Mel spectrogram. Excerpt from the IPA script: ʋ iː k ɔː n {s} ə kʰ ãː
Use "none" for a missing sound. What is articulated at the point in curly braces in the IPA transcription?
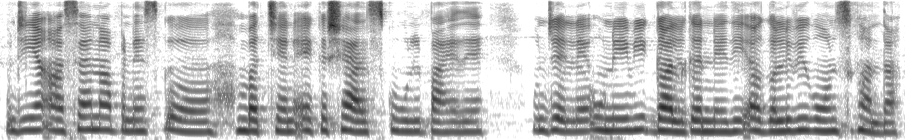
s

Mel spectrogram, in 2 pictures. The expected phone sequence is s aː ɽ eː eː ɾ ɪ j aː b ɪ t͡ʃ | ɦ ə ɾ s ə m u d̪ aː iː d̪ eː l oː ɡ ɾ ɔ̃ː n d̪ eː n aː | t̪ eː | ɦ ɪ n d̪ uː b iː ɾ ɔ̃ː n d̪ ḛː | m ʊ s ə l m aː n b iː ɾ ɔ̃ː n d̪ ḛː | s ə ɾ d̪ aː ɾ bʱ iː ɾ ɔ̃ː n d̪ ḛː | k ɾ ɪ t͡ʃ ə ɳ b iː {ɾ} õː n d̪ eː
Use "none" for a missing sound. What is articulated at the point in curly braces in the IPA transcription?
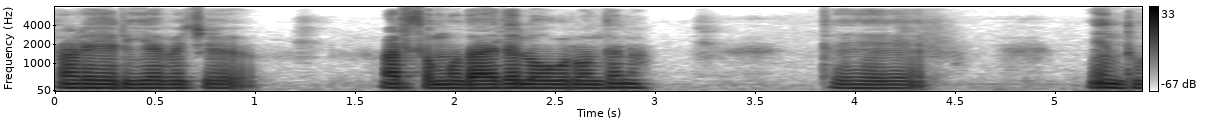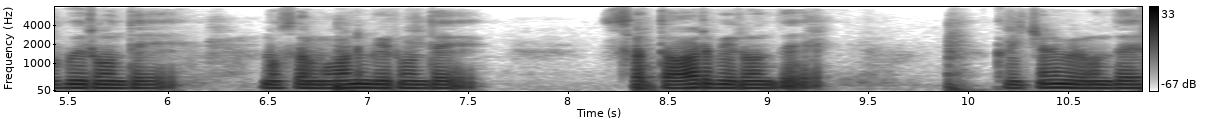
ɾ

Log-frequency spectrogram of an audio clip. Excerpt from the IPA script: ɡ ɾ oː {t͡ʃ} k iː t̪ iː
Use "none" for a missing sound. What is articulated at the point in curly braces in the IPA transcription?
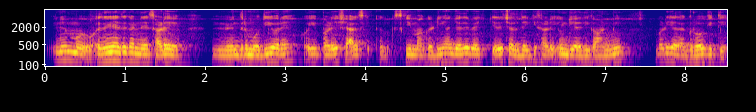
none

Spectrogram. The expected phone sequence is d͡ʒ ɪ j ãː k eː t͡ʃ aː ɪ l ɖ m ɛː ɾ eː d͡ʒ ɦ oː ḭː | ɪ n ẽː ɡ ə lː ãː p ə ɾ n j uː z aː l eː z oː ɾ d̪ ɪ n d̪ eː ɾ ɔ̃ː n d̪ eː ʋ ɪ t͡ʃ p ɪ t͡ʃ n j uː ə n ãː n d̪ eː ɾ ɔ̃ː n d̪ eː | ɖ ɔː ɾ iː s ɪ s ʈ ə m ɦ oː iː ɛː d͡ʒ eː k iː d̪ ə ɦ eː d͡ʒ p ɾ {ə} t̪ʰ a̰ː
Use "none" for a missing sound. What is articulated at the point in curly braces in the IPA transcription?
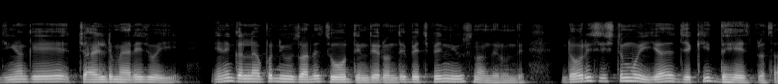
ə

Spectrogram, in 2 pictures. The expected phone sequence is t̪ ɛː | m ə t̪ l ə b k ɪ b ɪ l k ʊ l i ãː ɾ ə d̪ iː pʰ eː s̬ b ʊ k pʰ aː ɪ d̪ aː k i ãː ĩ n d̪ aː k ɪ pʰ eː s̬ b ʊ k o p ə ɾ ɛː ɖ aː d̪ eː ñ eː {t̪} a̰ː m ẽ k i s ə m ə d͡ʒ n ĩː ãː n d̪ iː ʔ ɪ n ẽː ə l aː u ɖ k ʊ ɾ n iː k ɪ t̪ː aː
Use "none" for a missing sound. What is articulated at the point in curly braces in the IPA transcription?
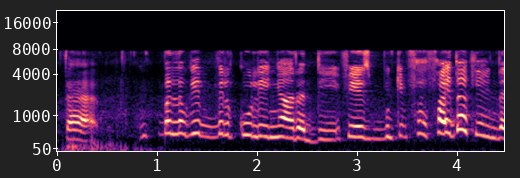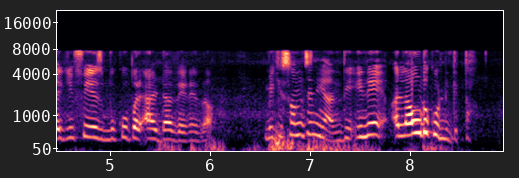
d̪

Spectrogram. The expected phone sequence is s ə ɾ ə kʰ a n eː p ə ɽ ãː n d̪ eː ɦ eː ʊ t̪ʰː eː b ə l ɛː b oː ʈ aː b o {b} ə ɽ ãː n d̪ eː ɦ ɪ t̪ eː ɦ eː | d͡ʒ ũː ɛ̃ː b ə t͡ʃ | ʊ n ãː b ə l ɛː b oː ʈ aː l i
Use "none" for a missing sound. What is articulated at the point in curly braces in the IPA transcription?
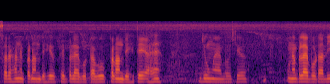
p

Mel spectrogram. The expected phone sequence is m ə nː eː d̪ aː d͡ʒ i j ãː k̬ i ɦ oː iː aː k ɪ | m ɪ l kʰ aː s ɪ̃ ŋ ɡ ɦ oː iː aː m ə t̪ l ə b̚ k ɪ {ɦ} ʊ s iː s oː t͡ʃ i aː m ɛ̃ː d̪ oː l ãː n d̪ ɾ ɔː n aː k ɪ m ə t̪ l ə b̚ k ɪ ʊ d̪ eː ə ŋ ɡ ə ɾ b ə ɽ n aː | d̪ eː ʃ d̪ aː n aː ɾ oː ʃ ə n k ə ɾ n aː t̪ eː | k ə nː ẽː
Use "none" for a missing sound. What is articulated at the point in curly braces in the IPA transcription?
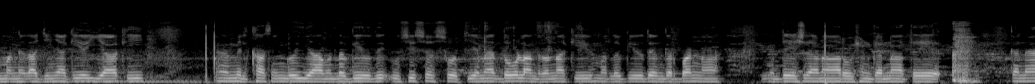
none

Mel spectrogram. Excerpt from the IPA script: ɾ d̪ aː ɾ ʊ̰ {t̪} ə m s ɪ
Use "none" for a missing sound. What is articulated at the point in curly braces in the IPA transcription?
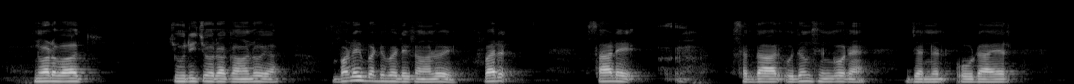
d̪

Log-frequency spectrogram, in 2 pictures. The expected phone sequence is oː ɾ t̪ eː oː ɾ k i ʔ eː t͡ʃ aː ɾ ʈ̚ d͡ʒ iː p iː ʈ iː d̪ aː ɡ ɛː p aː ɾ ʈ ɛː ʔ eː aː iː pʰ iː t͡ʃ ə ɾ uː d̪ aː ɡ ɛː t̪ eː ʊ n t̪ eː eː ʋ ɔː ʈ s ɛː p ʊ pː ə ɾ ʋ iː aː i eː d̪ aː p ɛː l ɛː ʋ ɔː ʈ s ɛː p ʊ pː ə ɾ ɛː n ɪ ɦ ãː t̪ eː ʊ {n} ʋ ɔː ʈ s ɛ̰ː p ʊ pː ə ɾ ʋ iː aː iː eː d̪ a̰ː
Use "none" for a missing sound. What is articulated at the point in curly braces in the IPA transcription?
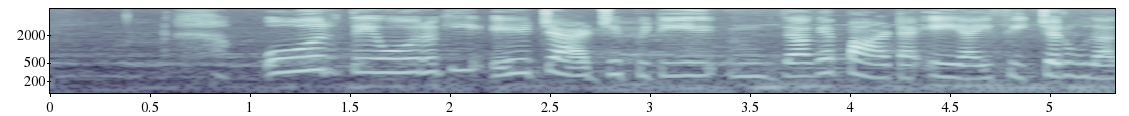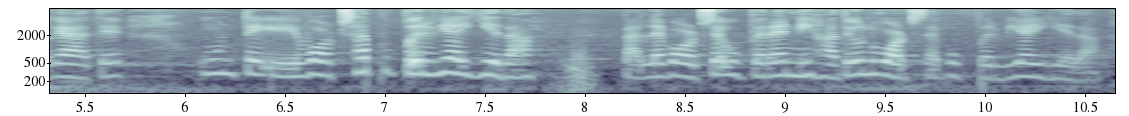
n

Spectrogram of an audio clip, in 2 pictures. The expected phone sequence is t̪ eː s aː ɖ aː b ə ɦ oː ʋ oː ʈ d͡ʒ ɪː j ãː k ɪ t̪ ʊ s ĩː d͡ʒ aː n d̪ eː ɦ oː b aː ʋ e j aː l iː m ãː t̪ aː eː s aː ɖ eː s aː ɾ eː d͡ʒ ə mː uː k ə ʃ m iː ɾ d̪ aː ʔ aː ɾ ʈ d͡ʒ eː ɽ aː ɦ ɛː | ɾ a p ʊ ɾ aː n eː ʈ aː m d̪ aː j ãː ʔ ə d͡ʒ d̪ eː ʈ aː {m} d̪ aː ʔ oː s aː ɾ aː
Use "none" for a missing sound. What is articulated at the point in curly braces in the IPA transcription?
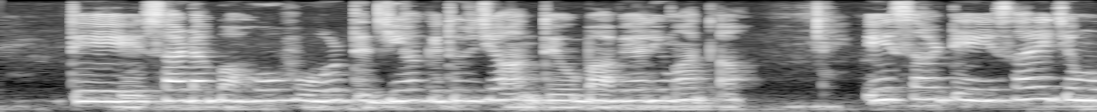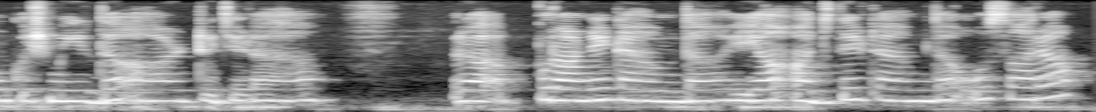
m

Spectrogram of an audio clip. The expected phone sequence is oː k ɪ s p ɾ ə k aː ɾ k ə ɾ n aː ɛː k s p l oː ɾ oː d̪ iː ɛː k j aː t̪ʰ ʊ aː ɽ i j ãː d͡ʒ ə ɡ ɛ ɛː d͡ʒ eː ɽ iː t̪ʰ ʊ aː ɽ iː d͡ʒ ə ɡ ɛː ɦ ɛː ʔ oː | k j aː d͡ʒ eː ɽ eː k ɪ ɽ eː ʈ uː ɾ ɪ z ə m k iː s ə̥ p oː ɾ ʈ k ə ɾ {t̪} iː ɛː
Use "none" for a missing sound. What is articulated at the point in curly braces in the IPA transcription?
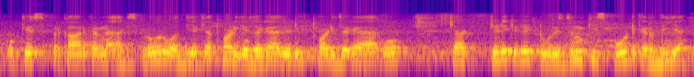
d̪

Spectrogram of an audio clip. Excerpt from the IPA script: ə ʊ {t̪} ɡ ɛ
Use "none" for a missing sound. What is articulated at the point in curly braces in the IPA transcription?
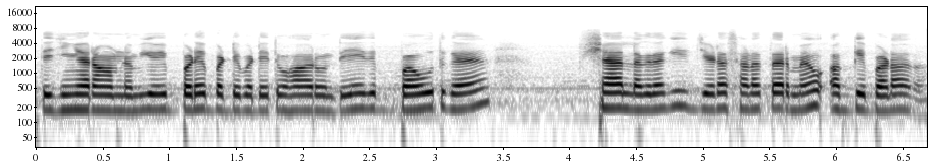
t̪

